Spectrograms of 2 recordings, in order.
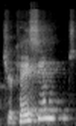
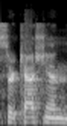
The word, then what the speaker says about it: Circassian: He is Circassian. Is that how we say it? Yeah. Okay. That's good. Yeah. He is a Circassian. They say it in English it's Circassian, and in Hebrew it's Cherkessi.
